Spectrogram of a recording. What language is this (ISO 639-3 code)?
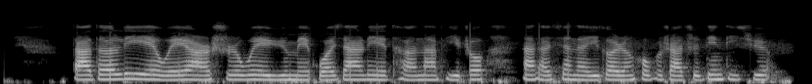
zho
